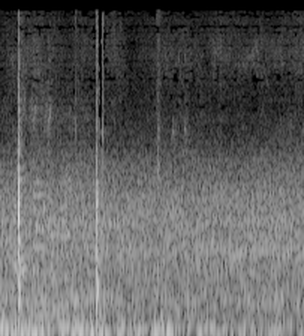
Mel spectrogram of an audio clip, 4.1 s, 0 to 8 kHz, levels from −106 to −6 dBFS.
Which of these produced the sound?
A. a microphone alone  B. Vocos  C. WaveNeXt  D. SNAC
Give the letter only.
C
